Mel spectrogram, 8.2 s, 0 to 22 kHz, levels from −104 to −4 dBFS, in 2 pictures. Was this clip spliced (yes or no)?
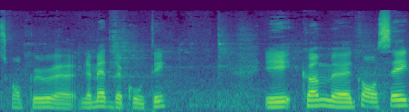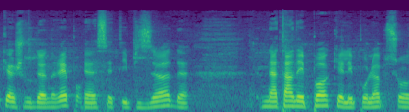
yes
